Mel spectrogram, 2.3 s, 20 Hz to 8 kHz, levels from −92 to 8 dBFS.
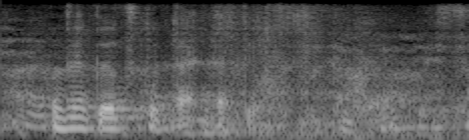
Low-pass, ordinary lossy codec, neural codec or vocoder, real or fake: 7.2 kHz; Opus, 64 kbps; codec, 16 kHz, 1 kbps, FunCodec, trained on Chinese and English, 50 frames a second; fake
